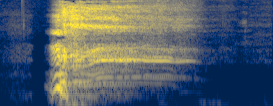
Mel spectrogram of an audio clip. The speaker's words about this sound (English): Bless you.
